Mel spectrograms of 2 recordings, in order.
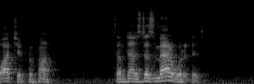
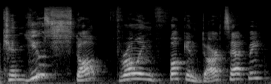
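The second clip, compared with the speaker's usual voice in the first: exasperated plea; 8 semitones higher, 4 dB louder, slower than usual. Retold or imitated. Fed-up victim of darts.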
